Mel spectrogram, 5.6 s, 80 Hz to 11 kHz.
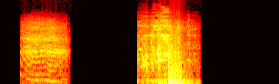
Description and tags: closing an old door
I recorded it with A Samsung ace3 and then put it through the Cubase 5 with fade in and fade out worked with some low cut in Cubase EQ and a gate for the too much noise of the old door
close, closing, door, old, wooden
